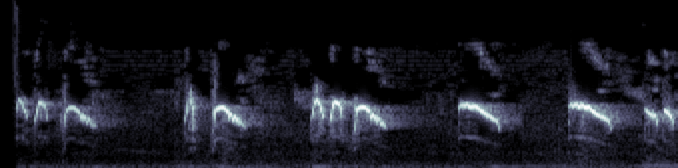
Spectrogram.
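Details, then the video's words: Javan grey-throated white-eye singing steadily: short high whistled notes, some doubled and stuttering, others slurred and falling, in phrases spaced about a second apart with faint low background rumble. "Burung Opior Jawa, burung opior gacor"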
